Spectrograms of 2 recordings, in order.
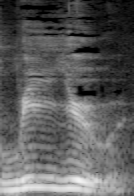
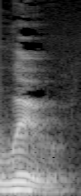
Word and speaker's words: Liu: Ching Chong Wong says, your last name is pronounced Li Yu, not Lu.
